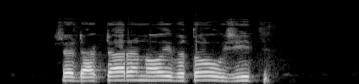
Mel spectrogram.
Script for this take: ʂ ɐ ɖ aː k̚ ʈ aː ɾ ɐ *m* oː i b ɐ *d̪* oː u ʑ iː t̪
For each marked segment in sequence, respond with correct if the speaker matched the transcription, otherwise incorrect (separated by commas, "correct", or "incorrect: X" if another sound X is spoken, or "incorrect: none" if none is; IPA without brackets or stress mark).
incorrect: n, incorrect: t̪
